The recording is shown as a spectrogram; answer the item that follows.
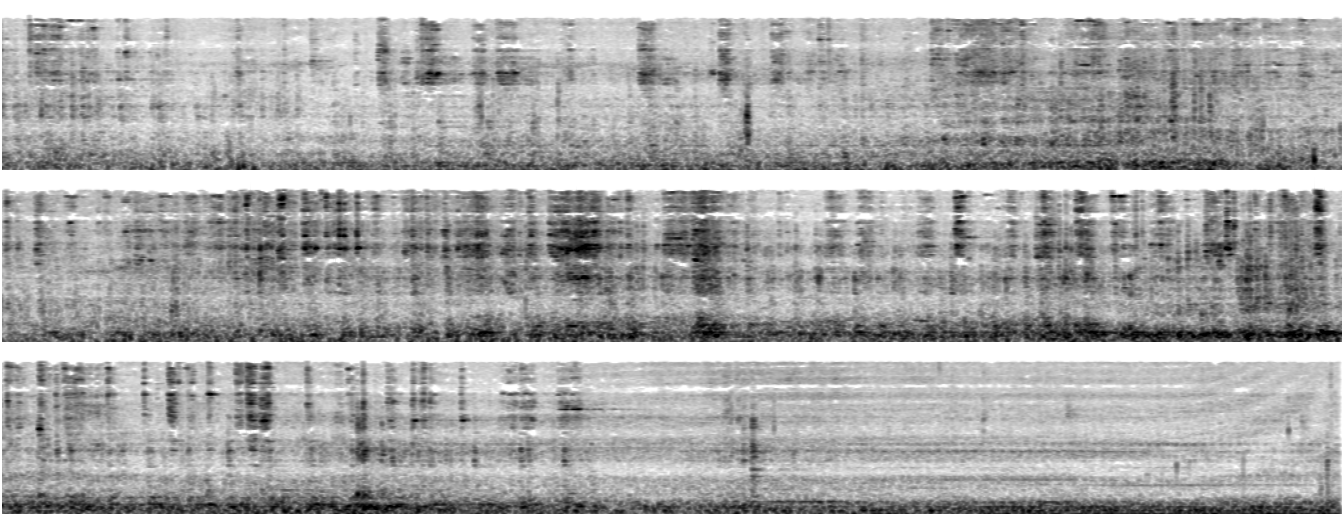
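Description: Steady low engine rumble with scattered knocks and clatter, growing louder through the middle stretch and easing again near the end.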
